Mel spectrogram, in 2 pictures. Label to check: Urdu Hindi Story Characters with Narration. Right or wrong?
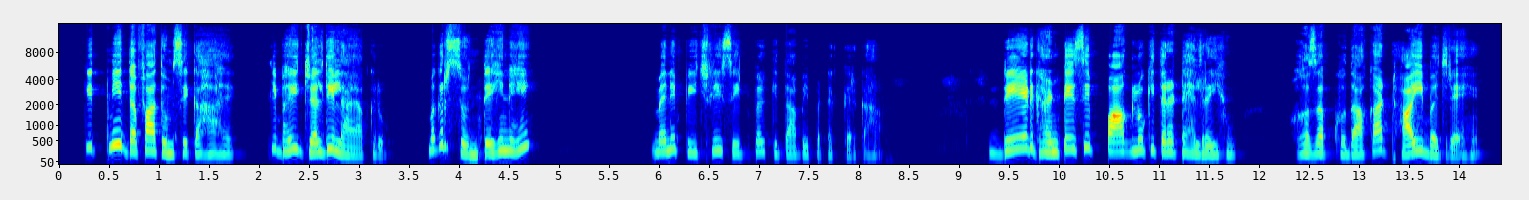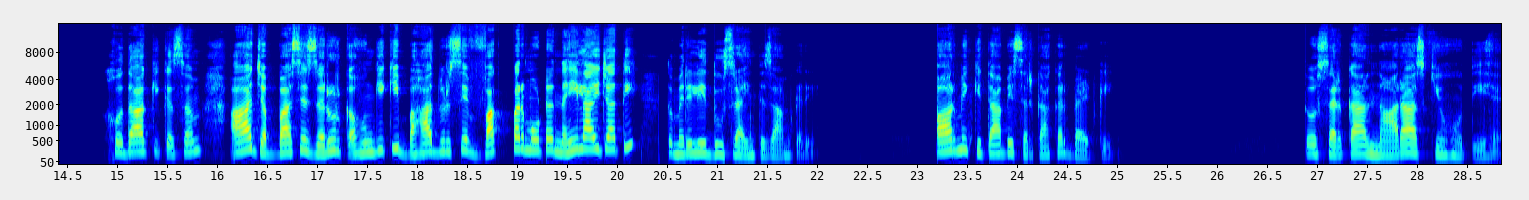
Right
